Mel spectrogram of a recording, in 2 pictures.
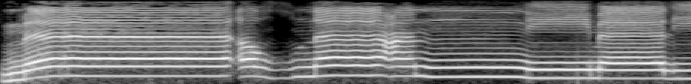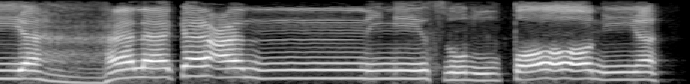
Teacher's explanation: هضغم الهاء في الهاء، والإضغام الهاء في الهاء يطلع لي هاء واحدة مشددة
